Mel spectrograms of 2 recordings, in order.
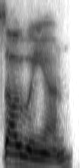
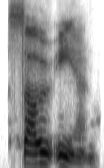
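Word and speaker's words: Samhain: 2 000 years ago known as Sam Hayne pronounced so in sew in okie dokie and what is now modern day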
